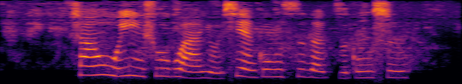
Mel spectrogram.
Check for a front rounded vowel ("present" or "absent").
absent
